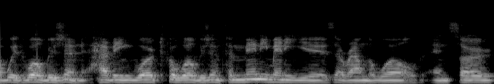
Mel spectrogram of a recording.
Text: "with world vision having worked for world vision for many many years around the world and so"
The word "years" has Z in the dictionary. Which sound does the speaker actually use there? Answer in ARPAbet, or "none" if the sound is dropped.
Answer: Z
